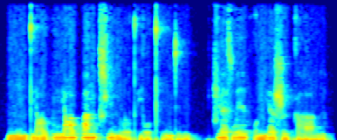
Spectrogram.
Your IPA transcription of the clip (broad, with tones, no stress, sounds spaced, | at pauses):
n̪ i˧˥ n t̪ j ɑ˧˥ ʊ̯ f u˧ n̪ j ɑ˥ ʊ̯ p a˥ n t͡ɕʰ i˥˩ n l ɤ˧˥ t̪ʰ j o˧˥ ʊ̯ t̪ʰ ḭ˨˩ n t̪ y˦ n | t͡ɕ ɥ ɛ˥˩ s w e˥ ɪ̯ f ɤ˧˥ ŋ j ɛ˥˩ ʂ ɻ̩˧˥ k a̰˨˩˦ n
